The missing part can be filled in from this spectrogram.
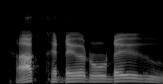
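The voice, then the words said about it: Rooster crowing impression. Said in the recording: “My rooster impression goes like this ... That's a good cock impression.”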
